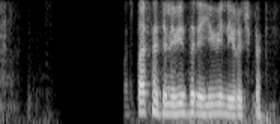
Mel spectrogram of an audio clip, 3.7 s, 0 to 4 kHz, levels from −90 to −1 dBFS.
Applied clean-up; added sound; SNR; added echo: neural mask model DeepFilterNet 3.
